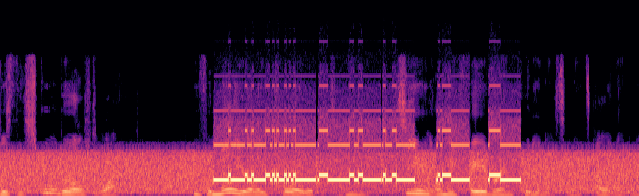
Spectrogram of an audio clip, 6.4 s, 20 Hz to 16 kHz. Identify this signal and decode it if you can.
TTY/TDD text telephone tones (45.45 baud Baudot), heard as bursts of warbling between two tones, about 400 Hz shift, 1600 Hz centre, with speech in English. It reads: 4698735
